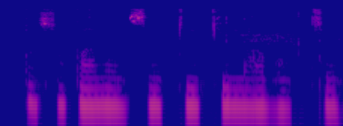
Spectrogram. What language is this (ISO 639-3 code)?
mag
